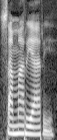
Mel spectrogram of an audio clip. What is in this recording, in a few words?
"samariari" to sweat, Wamesa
